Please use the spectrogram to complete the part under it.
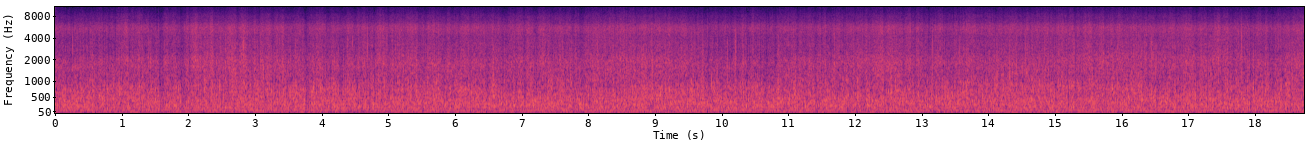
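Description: Road noise from tyres on a highway roars steadily.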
